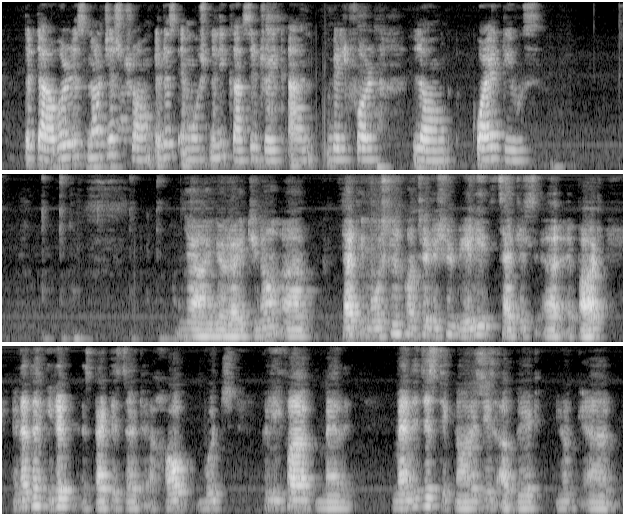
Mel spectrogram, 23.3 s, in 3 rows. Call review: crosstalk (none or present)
none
